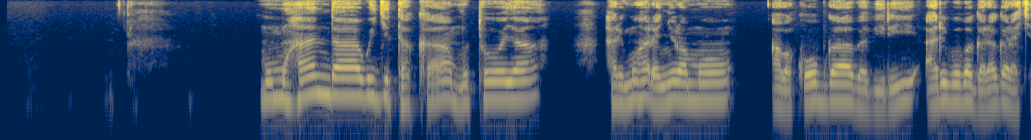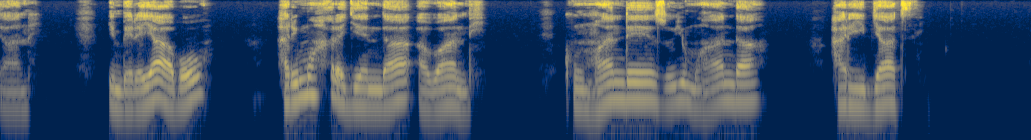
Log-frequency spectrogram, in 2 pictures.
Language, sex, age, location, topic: Kinyarwanda, male, 25-35, Nyagatare, education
